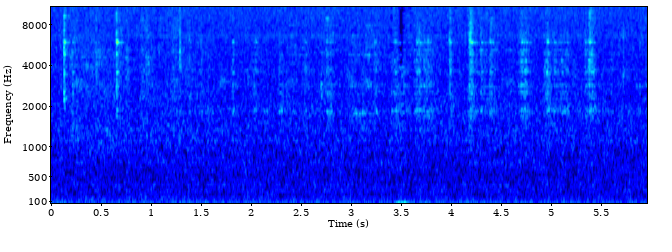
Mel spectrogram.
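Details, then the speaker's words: WR Smith Grasshopper clock, center wheel newly planted: light, even ticks about twice a second in a quiet room; the wheels mesh and run together freely with their tilt, gear train working well. "Let's put the center wheel in there and see how it runs with the center wheel. And there we go. Right. They seem to run together, and they still got their tilt. Everything seems to be working pretty good."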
